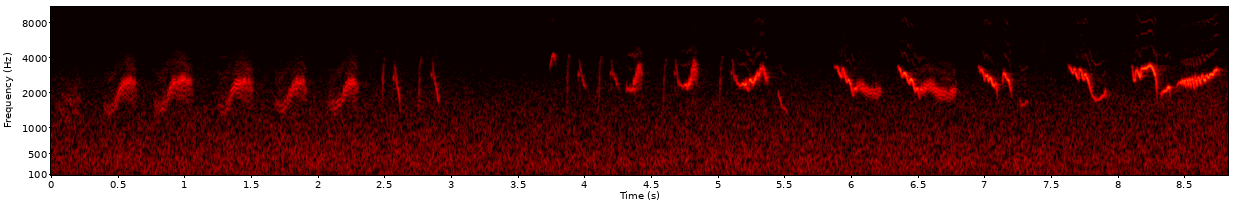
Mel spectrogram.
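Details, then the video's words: Wild Chinese hwamei at a tree-shaded Tenmangu shrine in Joso, Ibaraki, Japan, singing more quietly: a series of short slurred whistles, pausing, then a fresh run of looping, wavering whistled notes. "ガビチョウの鳴き声鳴き声。suara merdu Poksai di alam liar!"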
